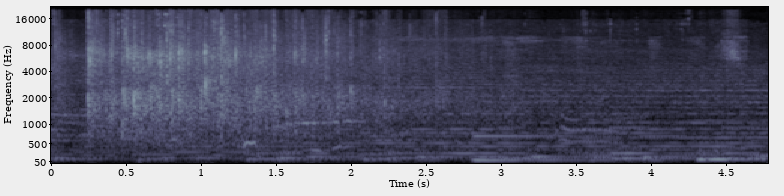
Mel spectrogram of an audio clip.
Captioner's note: all applauding; heartfelt music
